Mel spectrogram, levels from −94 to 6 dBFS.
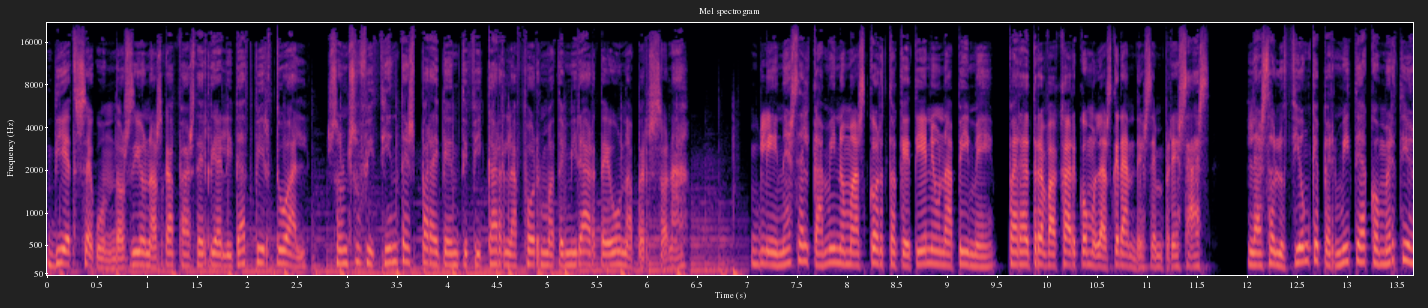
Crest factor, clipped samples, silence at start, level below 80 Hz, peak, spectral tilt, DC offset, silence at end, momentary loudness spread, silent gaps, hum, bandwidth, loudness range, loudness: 20 dB; under 0.1%; 0 s; -40 dBFS; -4 dBFS; -4 dB/octave; under 0.1%; 0 s; 6 LU; 11.79-11.99 s; none; over 20 kHz; 3 LU; -24 LUFS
